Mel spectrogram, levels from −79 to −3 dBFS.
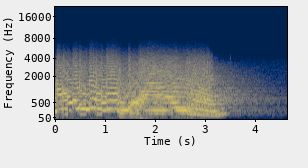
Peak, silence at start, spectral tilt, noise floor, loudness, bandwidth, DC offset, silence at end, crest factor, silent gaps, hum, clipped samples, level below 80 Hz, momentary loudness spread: -4 dBFS; 0 s; -7 dB/octave; -44 dBFS; -15 LUFS; 7.2 kHz; under 0.1%; 0.6 s; 12 dB; none; none; under 0.1%; -50 dBFS; 12 LU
